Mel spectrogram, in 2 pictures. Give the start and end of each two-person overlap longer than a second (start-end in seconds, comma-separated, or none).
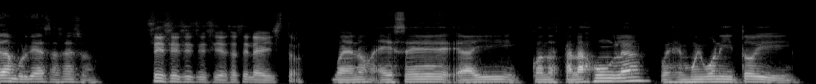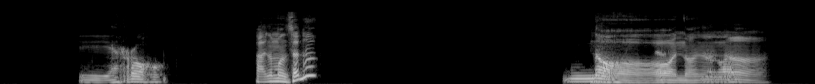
14.0-15.6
